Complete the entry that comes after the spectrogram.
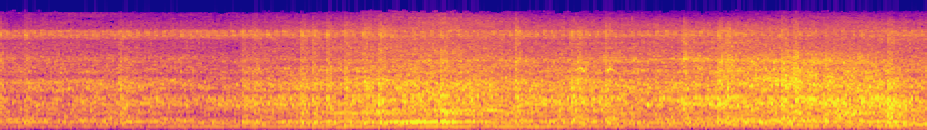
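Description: Engines of slow-moving cars, vans and jeeps running in a queue of road traffic, with a steady low hum. They grow louder from about three seconds in as vehicles pass close by.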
